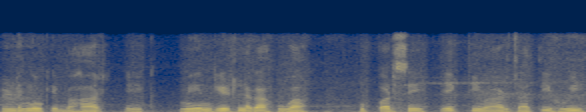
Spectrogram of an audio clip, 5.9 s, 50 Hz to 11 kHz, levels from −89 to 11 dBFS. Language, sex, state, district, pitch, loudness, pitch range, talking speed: Hindi, male, Chhattisgarh, Raipur, 130 Hz, -18 LUFS, 125-140 Hz, 145 wpm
